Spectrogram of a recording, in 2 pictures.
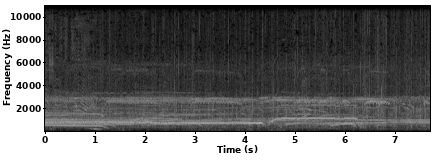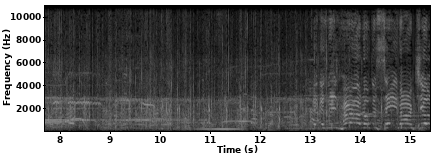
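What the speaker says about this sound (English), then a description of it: "I want you to give the biggest shout, the biggest roar, the biggest applause to Michael Barron" Large outdoor crowd at Dublin Pride cheering, roaring and applauding loudly and continuously, with whoops and shouts layered over dense clapping throughout.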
